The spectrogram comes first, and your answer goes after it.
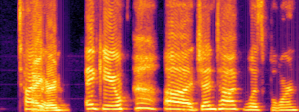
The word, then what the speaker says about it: Tigard: Tigard.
